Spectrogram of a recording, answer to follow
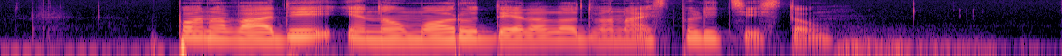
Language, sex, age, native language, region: Slovenian, female, 18-29, Slovenian, Southeast Slovenia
